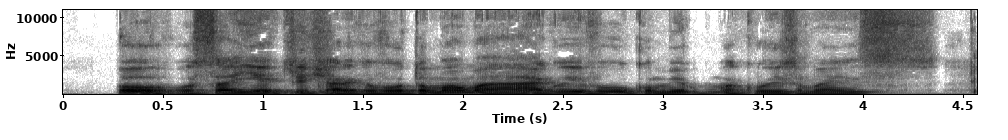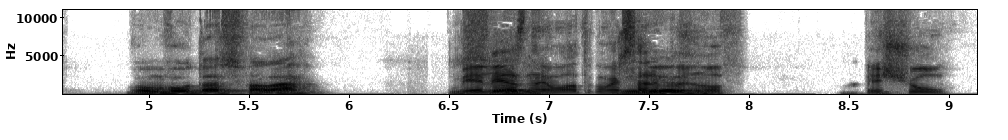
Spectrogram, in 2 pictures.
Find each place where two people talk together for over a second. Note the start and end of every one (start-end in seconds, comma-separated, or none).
6.5-7.9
